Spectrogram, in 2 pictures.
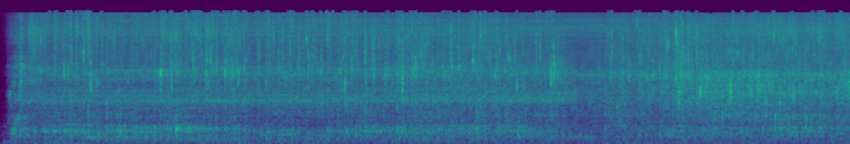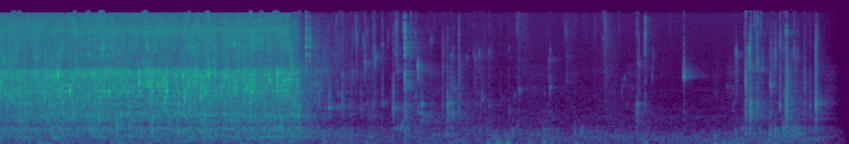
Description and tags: water into plastic bucket faster
Filling a plastic bucket with water from a faucet. Faster version.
